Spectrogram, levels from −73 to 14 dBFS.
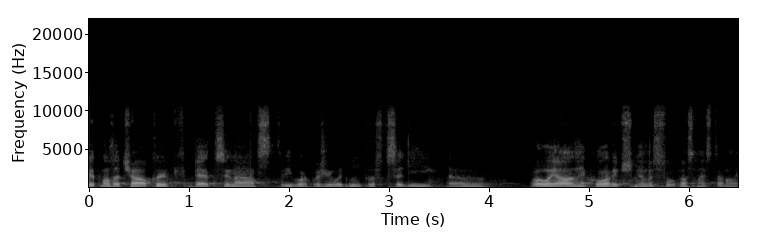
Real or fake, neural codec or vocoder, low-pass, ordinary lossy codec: fake; codec, 44.1 kHz, 2.6 kbps, DAC; 10.8 kHz; Opus, 32 kbps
